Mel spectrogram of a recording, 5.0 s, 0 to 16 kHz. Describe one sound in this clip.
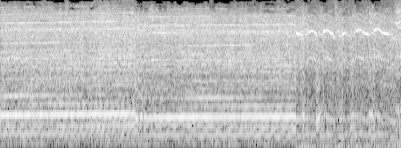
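A Formula One car's V6 turbo engine screams at high revs.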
